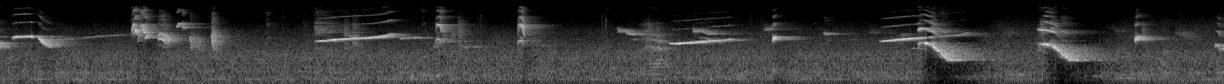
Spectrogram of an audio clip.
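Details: Oriental magpie-robin song of separate clear whistled phrases, many rising or falling slurs, some with sharp descending sweeps, given in bursts every second or two.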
